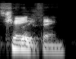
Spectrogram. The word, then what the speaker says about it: chafing: It's chafing. Like church. Like church.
